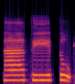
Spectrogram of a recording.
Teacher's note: Tidak qalqalah karena dia juga hames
